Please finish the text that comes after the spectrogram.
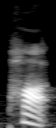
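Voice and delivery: "Pot" loud with a glottal stop at the end. Shown as a demonstration. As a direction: catch the t in the throat in "Pot". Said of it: "I'm releasing at the glottis".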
